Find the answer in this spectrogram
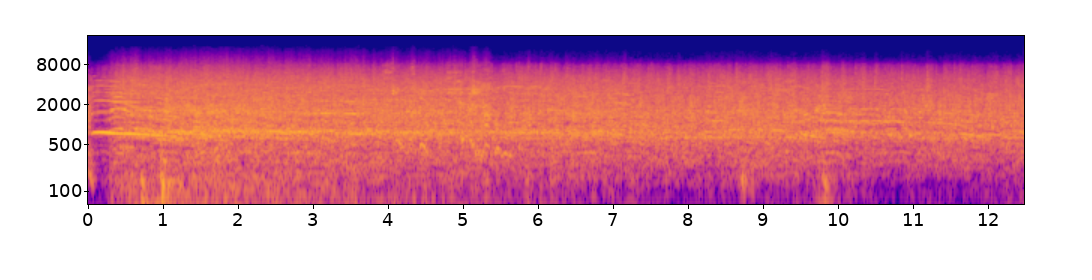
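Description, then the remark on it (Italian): Loud, sustained applause from a large audience with scattered cheers and shouts, a dense wash of clapping that stays steady for the whole stretch. “Bravo, bravo! 92 minuti di applausi!”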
